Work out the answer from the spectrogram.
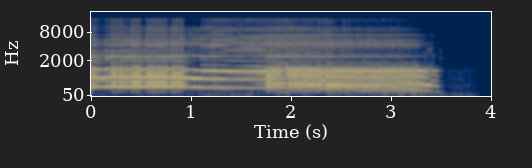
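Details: Pelung rooster from Indonesia in a crowing contest, giving a long sustained tonal crow about three and a half seconds long that shifts to a rougher, lower-pitched ending before stopping abruptly.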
